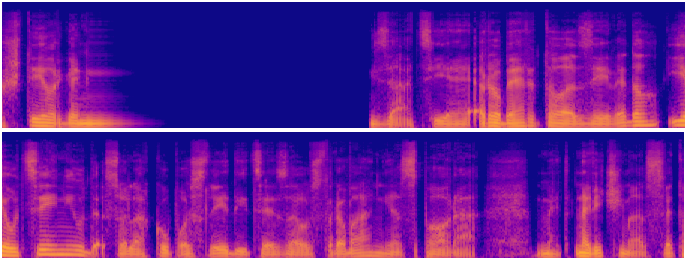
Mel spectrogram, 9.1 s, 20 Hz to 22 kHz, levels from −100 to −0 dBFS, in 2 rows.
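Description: At 0.59 s the speech stops and a call audio freeze holds until 2.47 s. The last sound smears into a fading buzz, then about 1.5 s of silence, likely packets stalling and the jitter buffer running dry. It picks up right where it left off, so nothing's lost, just delayed.

From 8.19 s to the end at 9.10 s there's a jitter buffer speed-up. The receiver trims tiny pitch-period slices over and over to shed about 0.4 s of backlog. Playback runs at about 146% speed with pitch unchanged, so that stretch sounds rushed.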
